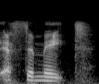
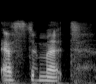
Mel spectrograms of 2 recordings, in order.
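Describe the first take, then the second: First: It is pronounced the way the verb is. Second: It is pronounced the way the noun is. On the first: It names the action of judging an amount. "if it's a verb, the pronunciation is to estimate" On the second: It names a judged amount. "if it's a subject, it's an estimate"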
